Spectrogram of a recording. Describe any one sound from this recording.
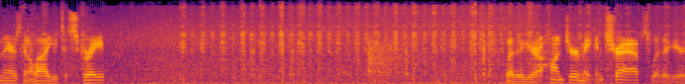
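A knife scrapes and shaves a wooden stick in quick, rasping strokes.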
